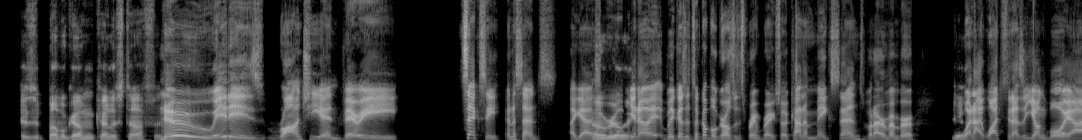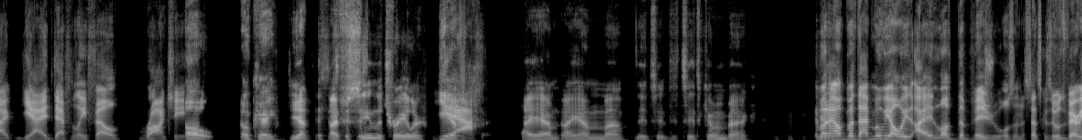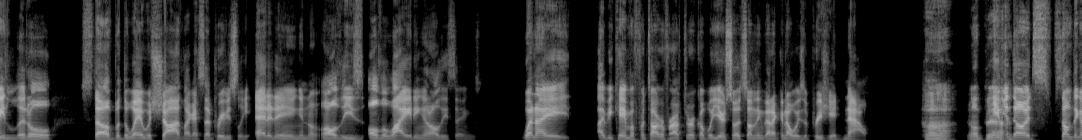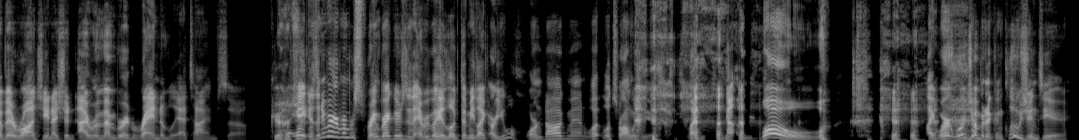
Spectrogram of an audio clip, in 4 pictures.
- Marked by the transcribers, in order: drawn out: "No"; laugh; other background noise; chuckle; laughing while speaking: "Gotcha"; laugh; scoff
- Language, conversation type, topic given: English, unstructured, How should I weigh visual effects versus storytelling and acting?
